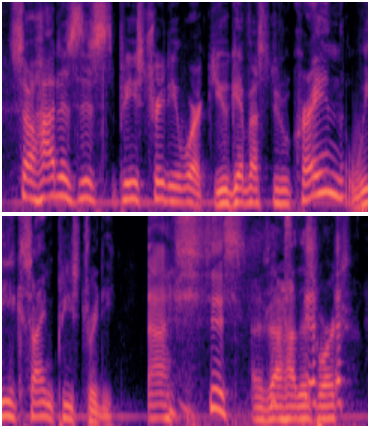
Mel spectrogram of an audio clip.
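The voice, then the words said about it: Bad put-on Russian accent. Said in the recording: “Russian... I have a horrible Russian accent”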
